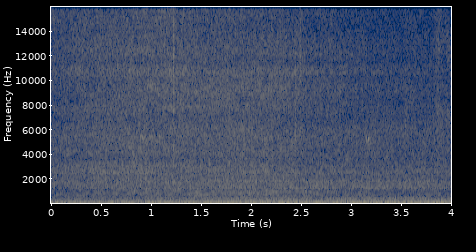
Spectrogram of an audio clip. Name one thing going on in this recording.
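A car drives slowly past close by.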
